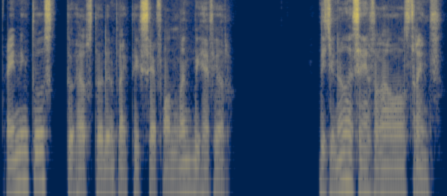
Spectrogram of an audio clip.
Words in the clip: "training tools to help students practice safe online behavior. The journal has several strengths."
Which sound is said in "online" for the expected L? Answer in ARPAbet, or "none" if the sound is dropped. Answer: L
